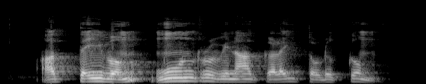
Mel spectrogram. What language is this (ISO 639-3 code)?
tam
